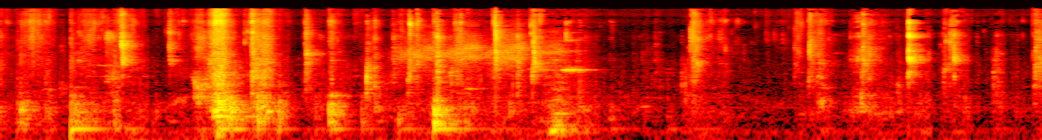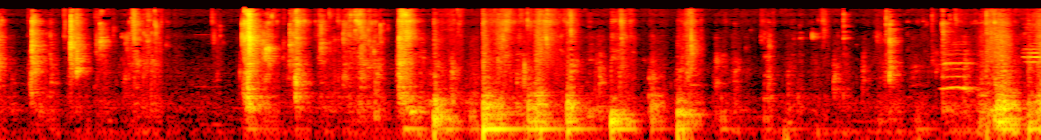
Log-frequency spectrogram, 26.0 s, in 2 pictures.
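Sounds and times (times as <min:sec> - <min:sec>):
wet chewing and lip-smacking: 0:00.0 - 0:25.2
hand squelching food: 0:00.0 - 0:26.0.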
